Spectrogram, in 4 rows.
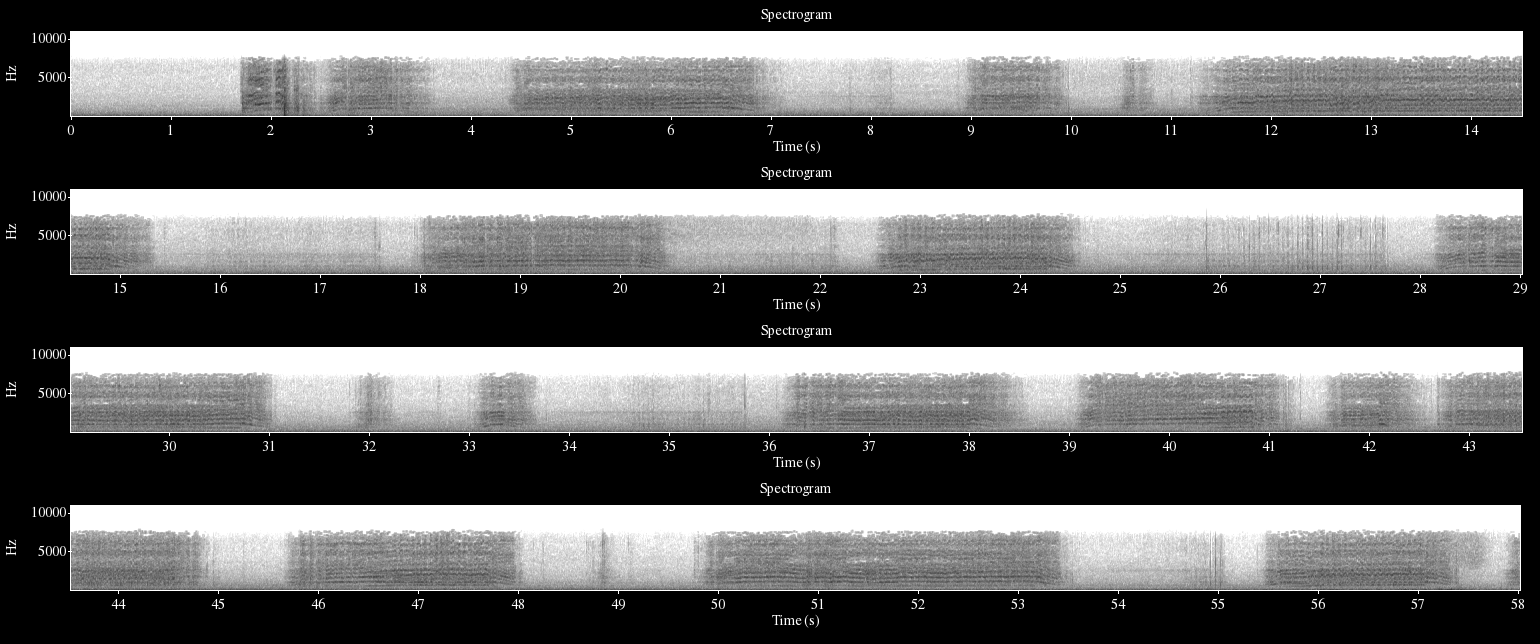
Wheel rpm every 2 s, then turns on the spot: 20, 60, 120, 50, 40, 50, 160, 80, 20, 150, 20, 100, 30, 20, 140, 70, 30, 20, 120, 80, 90, 110, 70, 130, 30, 150, 80, 50, 90.
6-8 20-22 24-26 30-34 40-42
